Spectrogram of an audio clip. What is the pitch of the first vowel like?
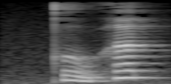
low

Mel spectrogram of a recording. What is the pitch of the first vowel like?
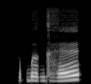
low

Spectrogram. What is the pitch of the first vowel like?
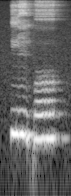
falling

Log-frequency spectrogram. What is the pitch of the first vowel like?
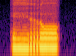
low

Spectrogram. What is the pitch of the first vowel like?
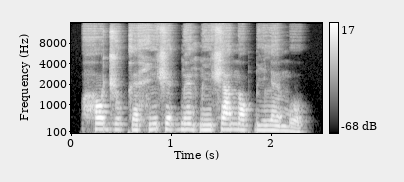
high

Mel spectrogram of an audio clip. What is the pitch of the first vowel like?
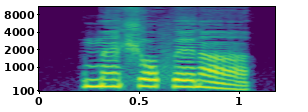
high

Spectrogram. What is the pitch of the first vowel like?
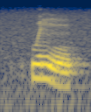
high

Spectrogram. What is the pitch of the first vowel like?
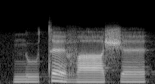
low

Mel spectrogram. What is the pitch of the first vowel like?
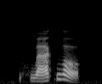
rising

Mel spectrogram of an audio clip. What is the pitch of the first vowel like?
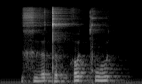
rising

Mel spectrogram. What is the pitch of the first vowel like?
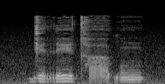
high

